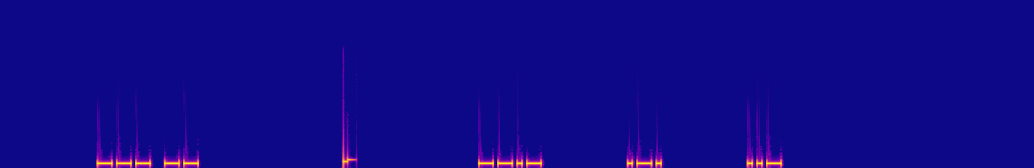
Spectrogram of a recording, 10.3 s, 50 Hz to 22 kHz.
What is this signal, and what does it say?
Morse code, heard as a keyed tone, about 25 wpm, spaced as for 11 wpm, 690 Hz. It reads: OM QRU
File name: Top 90 QSO Elements - 6x Character Spacing - 25wpm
